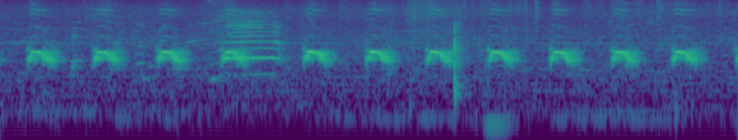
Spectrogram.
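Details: Perkutut, the zebra dove, sings a rapid row of rounded coos, each a brief burst at a regular tempo. A short wailing, harmonic-rich animal cry cuts in near the third second, and a sharp tap follows later.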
